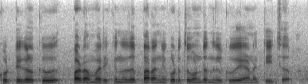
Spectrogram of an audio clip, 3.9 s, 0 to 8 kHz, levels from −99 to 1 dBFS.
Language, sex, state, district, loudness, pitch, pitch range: Malayalam, male, Kerala, Kollam, -21 LUFS, 110 Hz, 100-115 Hz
